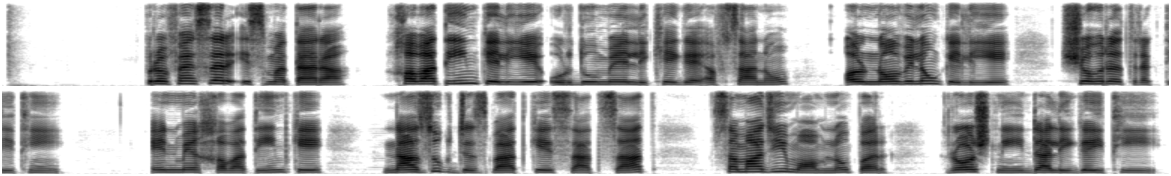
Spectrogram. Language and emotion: Urdu, neutral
